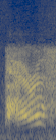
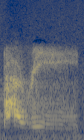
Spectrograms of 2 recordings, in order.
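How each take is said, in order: First: "Paris" with the final S sounded; anglicized "Paris", stressed on the first syllable; English pronunciation. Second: "Paris" with a silent S, ending "ee"; French-style "Paris", drawn out on the last syllable; French pronunciation. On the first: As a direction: say Paris as PARR-iss. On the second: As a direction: say Paris as pa-REE. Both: Shown as a demonstration. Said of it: "do you say".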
